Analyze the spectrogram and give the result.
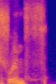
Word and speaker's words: Schrempf: And it is pronounced Schrempf at the end.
